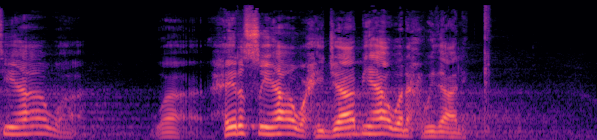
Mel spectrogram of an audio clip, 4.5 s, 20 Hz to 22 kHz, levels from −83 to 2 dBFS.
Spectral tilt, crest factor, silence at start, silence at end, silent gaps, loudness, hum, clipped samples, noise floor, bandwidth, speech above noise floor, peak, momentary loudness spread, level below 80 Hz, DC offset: -3 dB/octave; 20 dB; 0 s; 0.55 s; none; -21 LUFS; none; under 0.1%; -53 dBFS; 19 kHz; 30 dB; -2 dBFS; 19 LU; -64 dBFS; under 0.1%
